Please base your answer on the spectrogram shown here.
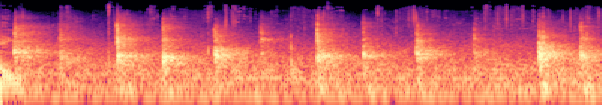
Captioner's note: hooves clopping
